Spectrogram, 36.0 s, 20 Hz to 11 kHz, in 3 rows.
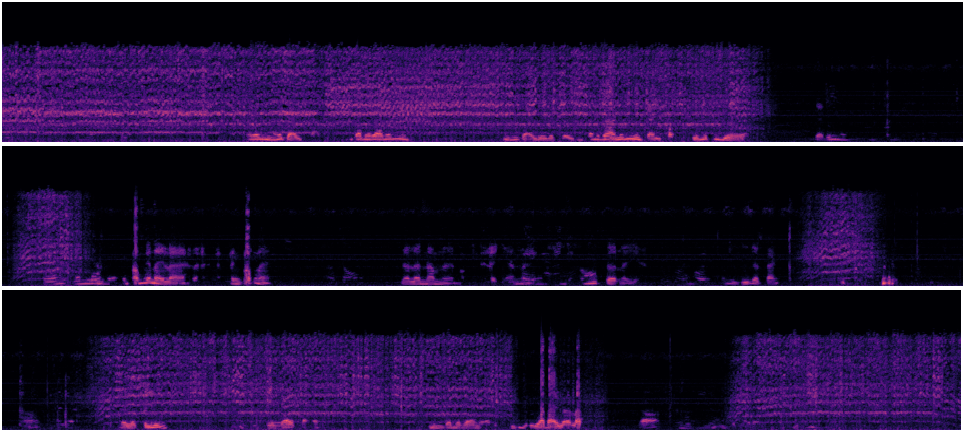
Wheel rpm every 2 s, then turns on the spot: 200, 200, 200, 200, 110, 0, 40, 0, 0, 0, 10, 40, 90, 190, 170, 30, 70, 180.
30-32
